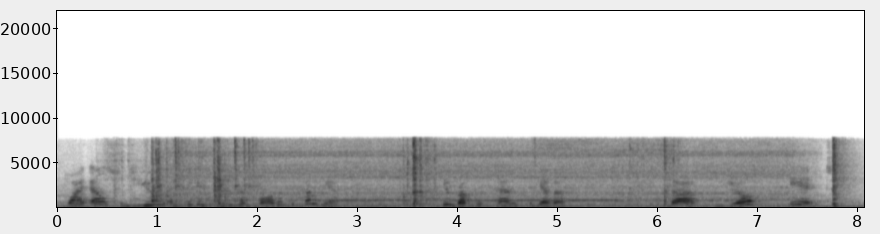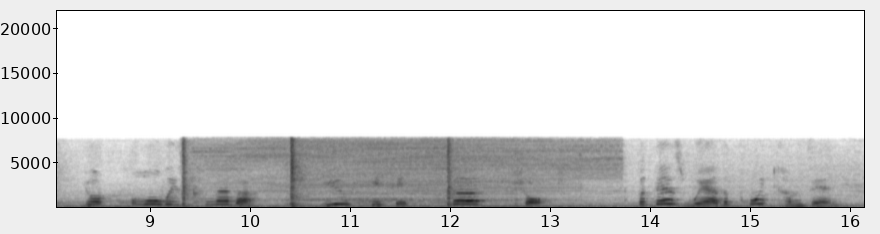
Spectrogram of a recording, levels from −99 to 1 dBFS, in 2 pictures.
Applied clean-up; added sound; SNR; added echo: none; Coin (dropping); 6 dB; none.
